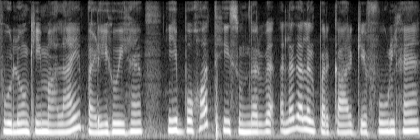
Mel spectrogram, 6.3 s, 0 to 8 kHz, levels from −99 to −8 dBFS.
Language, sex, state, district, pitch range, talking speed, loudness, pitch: Hindi, female, Rajasthan, Bikaner, 180-205 Hz, 160 wpm, -13 LUFS, 190 Hz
